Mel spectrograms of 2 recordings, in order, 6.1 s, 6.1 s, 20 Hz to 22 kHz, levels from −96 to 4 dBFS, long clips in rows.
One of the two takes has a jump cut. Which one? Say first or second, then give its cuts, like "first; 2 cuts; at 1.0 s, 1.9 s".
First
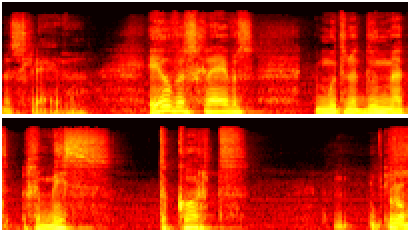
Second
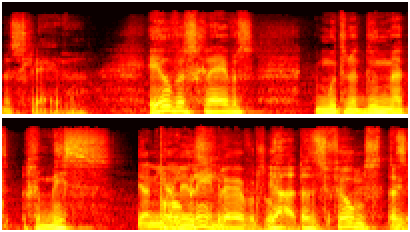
second; 1 cut; at 4.1 s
